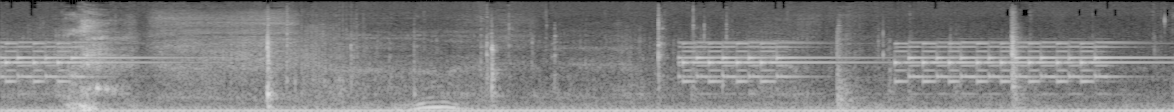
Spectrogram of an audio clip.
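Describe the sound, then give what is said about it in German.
A mobile phone rings with a repeating electronic trill, two bursts of stacked tones over a steady low hum, with a sharp breath and brief vocal sounds. “wer mag denn das sein? Hey, das ist Derek. Gib mir das Handy”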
